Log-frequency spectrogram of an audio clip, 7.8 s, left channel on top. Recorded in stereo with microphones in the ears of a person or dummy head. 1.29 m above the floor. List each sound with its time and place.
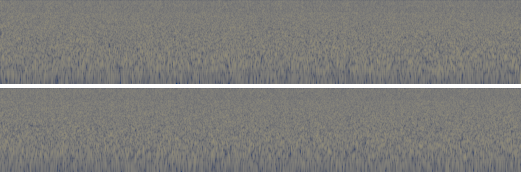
Only background noise.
